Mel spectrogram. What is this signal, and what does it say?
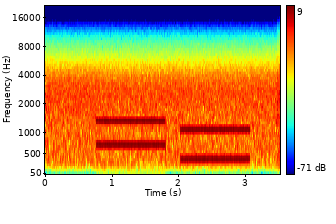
Aircraft SELCAL, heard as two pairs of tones, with radio hiss and a squelch burst at the end. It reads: JR-CP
